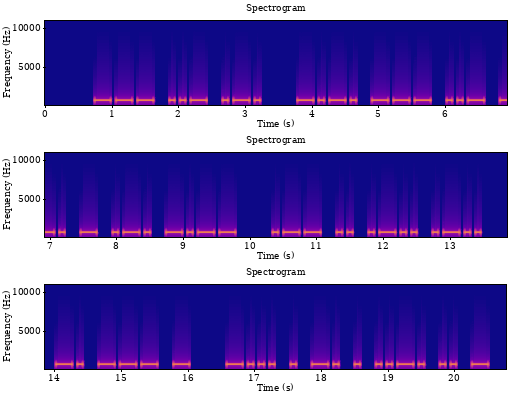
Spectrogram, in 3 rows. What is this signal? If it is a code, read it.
Morse code, heard as a keyed tone, about 15 wpm, 700 Hz. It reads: OUR COUNTRY WILL NOT BENEFIT
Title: Sentences from Top 1000 Words - Review Part 6 - 15wpm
